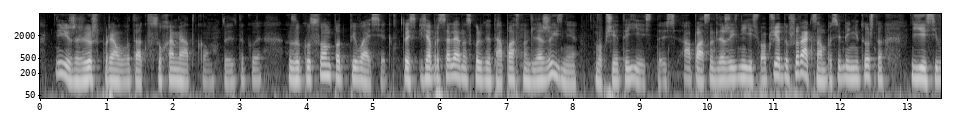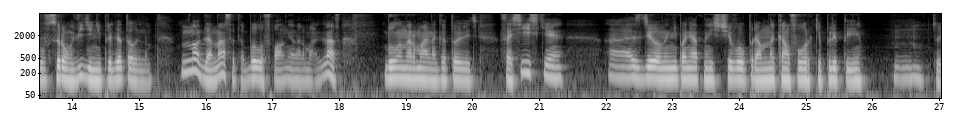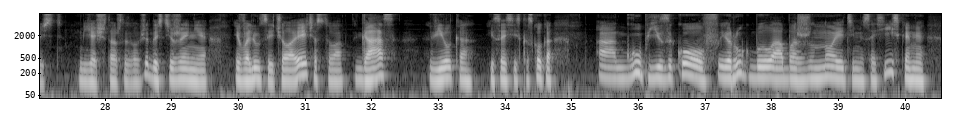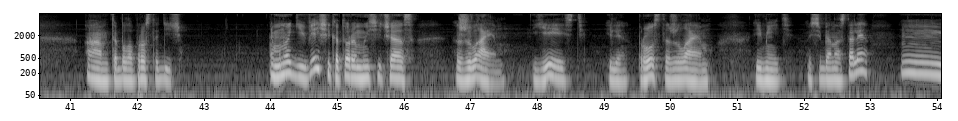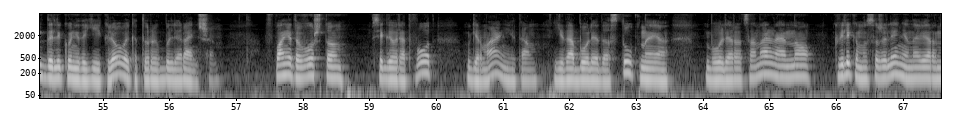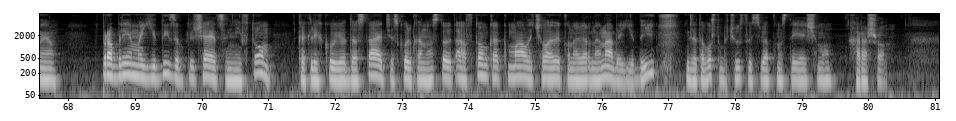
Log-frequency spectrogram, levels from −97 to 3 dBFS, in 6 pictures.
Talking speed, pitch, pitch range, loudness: 125 wpm, 135 Hz, 130-150 Hz, -28 LUFS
